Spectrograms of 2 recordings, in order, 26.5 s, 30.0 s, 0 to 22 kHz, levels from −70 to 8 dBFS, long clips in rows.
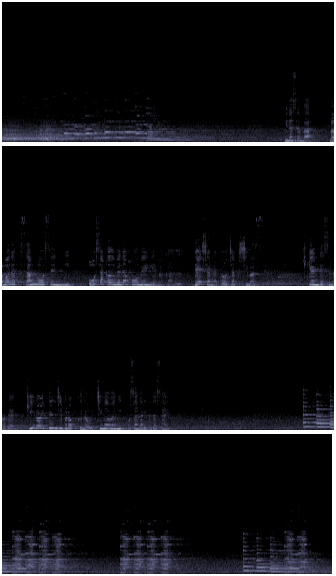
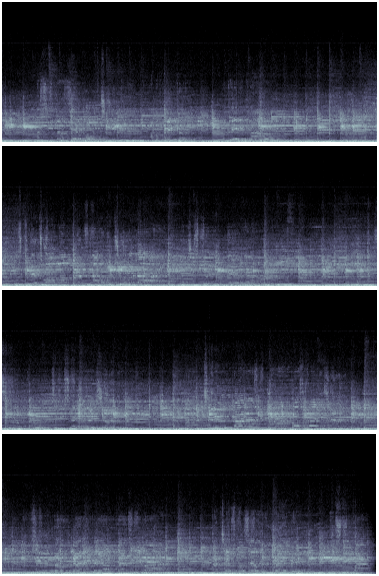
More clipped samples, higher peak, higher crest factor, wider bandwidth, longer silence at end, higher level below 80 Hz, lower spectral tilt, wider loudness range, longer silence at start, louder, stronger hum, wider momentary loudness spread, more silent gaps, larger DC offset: neither; second, -20 dBFS vs 0 dBFS; about the same, 16 dB vs 14 dB; second, 12 kHz vs 14 kHz; about the same, 0 s vs 0 s; second, -78 dBFS vs -26 dBFS; about the same, -3.5 dB/octave vs -4.5 dB/octave; first, 8 LU vs 2 LU; about the same, 0 s vs 0 s; second, -36 LUFS vs -14 LUFS; neither; first, 18 LU vs 3 LU; neither; neither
